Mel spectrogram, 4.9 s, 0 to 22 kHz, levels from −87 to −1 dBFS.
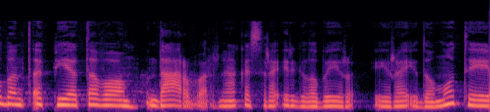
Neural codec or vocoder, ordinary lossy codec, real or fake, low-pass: none; MP3, 48 kbps; real; 14.4 kHz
